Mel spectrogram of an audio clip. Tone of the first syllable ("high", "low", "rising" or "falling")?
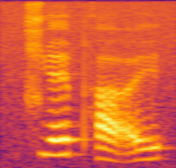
high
